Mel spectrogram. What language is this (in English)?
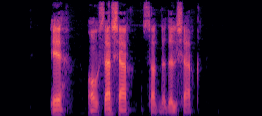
Uzbek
